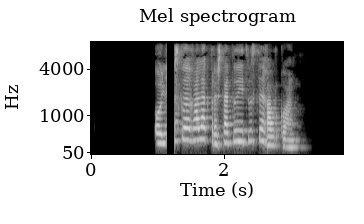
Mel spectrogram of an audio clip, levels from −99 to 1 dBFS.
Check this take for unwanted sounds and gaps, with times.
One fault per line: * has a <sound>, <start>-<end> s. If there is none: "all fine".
* has a dropout, 1.1-1.2 s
